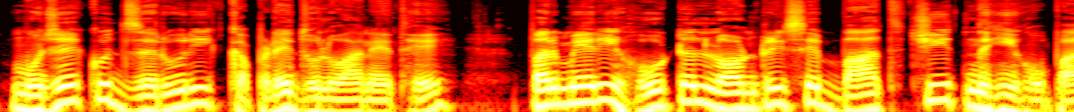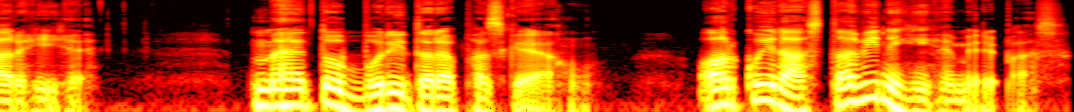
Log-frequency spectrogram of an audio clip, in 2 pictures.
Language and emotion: Hindi, sad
